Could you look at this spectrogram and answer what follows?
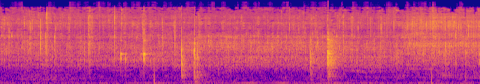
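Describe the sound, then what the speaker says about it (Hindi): Ginger and garlic frying in oil for fried chicken, a steady close sizzle with a few sharp clinks of a spoon stirring against the pan, no talking. "अच्छा सा ये ज़रा फ्राई हो जाए ऑयल में।"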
